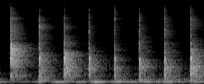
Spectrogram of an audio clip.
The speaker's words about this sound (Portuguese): Vamos juntar as mãos e bater palmas para ela por um tempinho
